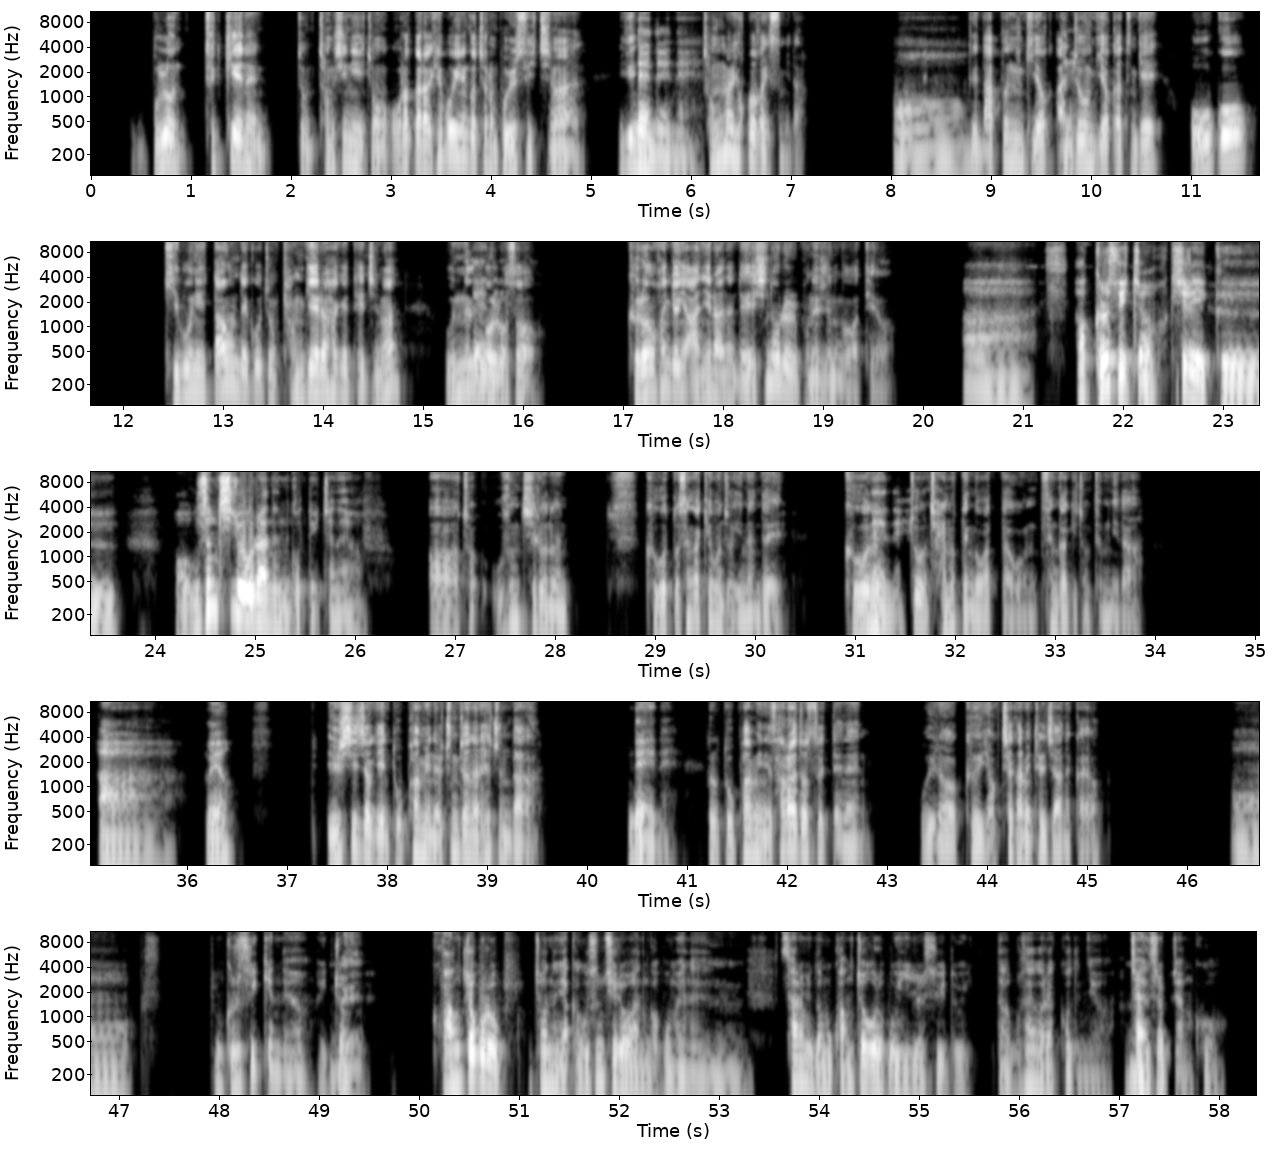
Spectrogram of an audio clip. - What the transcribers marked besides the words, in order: tapping; other background noise; in English: "다운되고"
- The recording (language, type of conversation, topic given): Korean, unstructured, 좋은 감정을 키우기 위해 매일 실천하는 작은 습관이 있으신가요?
